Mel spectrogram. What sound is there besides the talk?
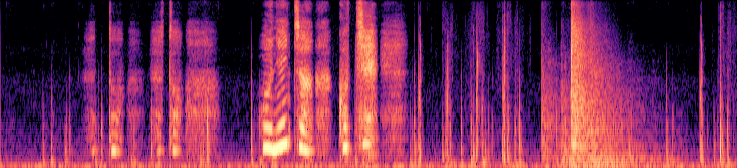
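approaching footsteps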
